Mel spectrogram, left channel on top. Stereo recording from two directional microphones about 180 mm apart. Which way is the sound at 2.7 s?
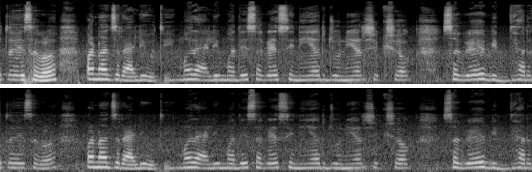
55° left (ahead or behind).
